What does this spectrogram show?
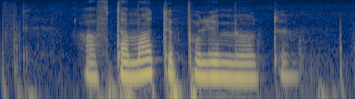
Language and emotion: Russian, neutral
